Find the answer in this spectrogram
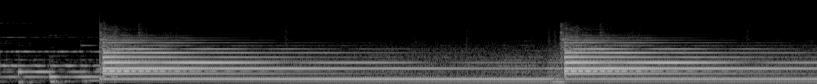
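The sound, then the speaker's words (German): A tower clock bell strikes the hour, two strokes about four and a half seconds apart, each loud resonant stroke ringing with rich harmonics and a long slowly fading hum. Faint chiming precedes the first stroke. “Die Schläge der Turmuhr sind in Europa seit dem ausgehenden Mittelalter zu hören.”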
